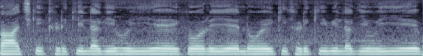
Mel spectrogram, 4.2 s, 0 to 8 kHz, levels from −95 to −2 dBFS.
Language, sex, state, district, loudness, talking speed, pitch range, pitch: Hindi, male, Chhattisgarh, Balrampur, -18 LUFS, 225 wpm, 135-140 Hz, 140 Hz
